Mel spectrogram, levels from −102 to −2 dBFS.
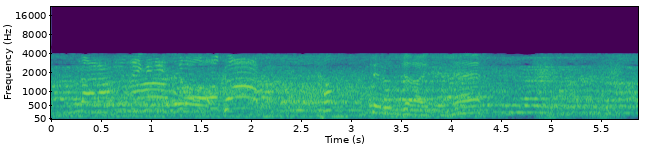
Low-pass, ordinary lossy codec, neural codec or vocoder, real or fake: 7.2 kHz; AAC, 16 kbps; none; real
